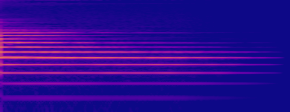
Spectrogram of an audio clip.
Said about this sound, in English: As his hands pull away from the metal, a single church bell rings out clear over the cape.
